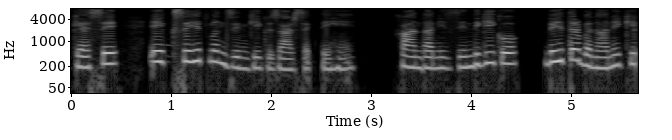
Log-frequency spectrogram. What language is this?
Urdu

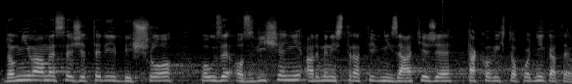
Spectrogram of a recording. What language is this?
Czech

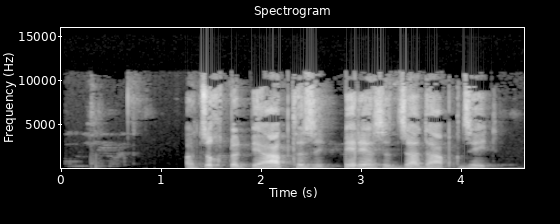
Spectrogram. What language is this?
Abkhazian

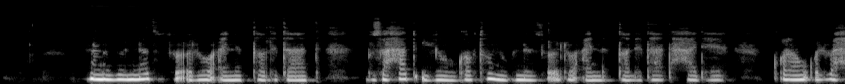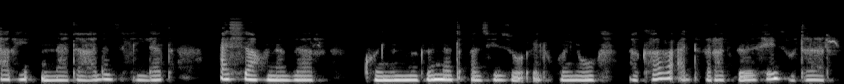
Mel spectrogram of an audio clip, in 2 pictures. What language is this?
Tigrinya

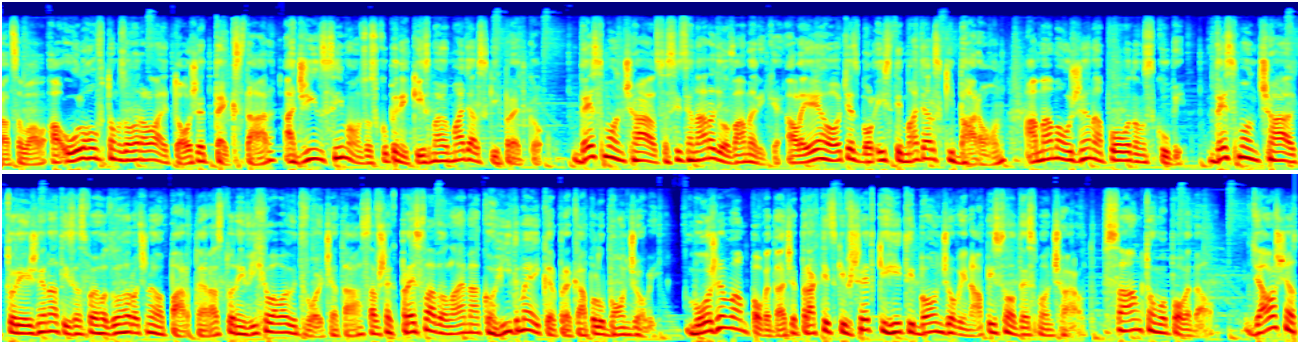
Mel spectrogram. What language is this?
Slovak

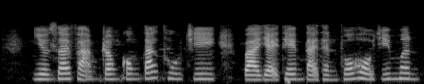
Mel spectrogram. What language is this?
Vietnamese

